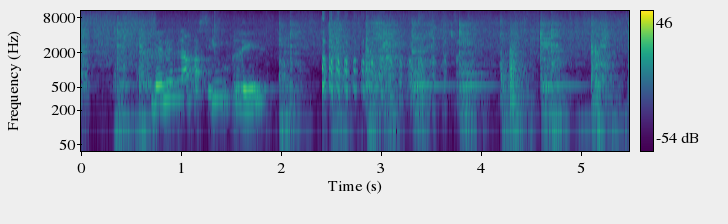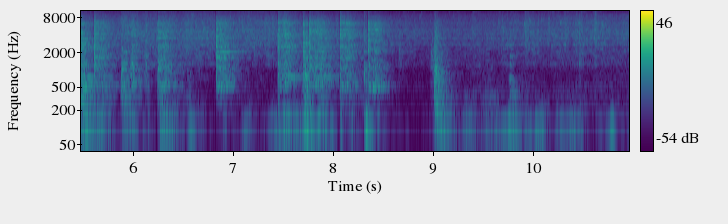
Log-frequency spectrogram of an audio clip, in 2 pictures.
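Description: Ginger sizzles loudly in a hot pan while being stir-fried for chicken curry, with rapid scraping strokes of a spatula against the pan and a steady frying hiss underneath; a voice speaks briefly.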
